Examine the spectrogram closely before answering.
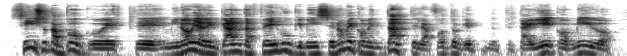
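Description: A man's medium-pitched voice with a Uruguayan accent, lively intonation, a moderate pace and hardly any pauses, over noticeable background noise. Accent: Rioplatense Spanish (Uruguayan). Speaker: comedian. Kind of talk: casual chat.

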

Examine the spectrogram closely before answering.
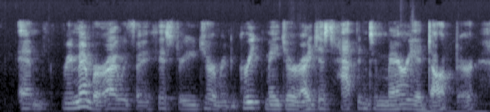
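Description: With lively intonation, a plain, everyday voice goes at a fairly quick pace. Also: woman. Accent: American. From Pennsylvania. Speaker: writer and editor. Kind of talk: interview conversation. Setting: at home.

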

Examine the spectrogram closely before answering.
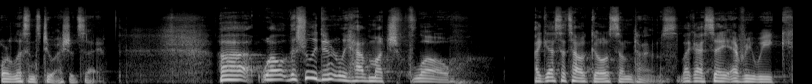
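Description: In a very clean recording with a silent background, a man with a General American accent and an unremarkable speaking voice talks at a fairly quick pace with a fairly high pitch. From Park City, Utah. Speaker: podcast host. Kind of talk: interview; casual monologue. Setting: guest's office.

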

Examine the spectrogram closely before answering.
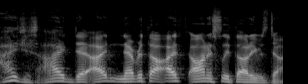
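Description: A man talks at a very fast pace with vocal fry. The recording is very clean, with a silent background. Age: 30s. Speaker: baseball podcast co-host. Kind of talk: casual chat.

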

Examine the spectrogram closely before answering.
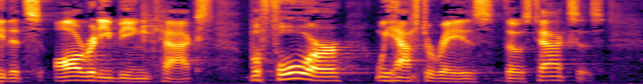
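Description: An American accent marks a man's ordinary speaking voice. His pitch is medium, with ordinary pitch variation. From California. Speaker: policy researcher. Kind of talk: formal debate. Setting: stage with audience.

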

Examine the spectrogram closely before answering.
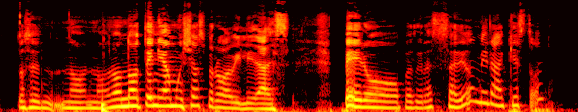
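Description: Her voice is fairly high in pitch with a dark, mellow tone, as the woman moves at a moderate pace with lively intonation. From Chihuahua, Mexico. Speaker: mother of the host. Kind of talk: casual family chat.

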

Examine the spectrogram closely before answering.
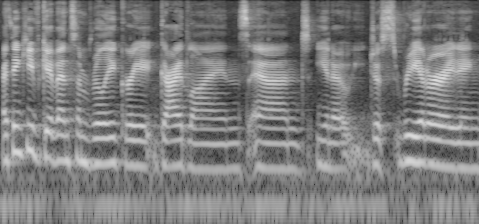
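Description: In an American accent, a woman with an unremarkable speaking voice talks at a moderate pace, fairly low in pitch and with fairly even intonation. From US South. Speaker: wedding podcast co-host. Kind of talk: casual interview.

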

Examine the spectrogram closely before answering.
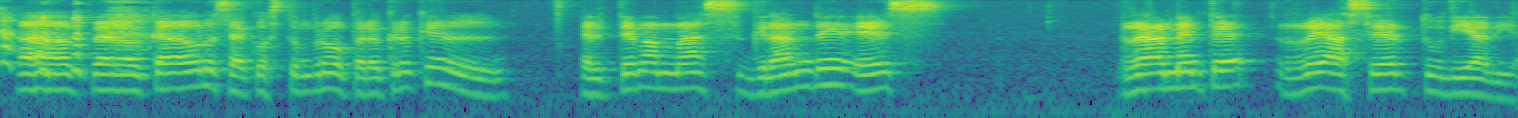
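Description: Ordinary pitch variation marks a man's fairly high voice as he speaks at a very slow pace. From Germany. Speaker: entrepreneur, business partner of host. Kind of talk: casual chat. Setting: home, game room, on video.

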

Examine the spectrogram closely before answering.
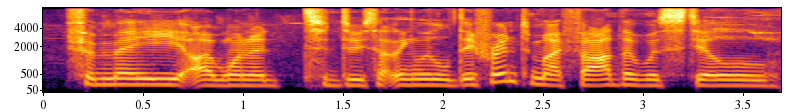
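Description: This woman's pitch sits very deep and low. She talks with an Australian accent. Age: 40s. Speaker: farmer. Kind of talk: interview.

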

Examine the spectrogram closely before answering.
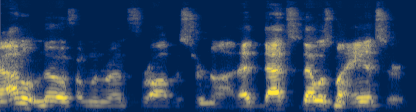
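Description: A man with an American accent. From West Virginia. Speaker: former state legislator. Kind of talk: interview.

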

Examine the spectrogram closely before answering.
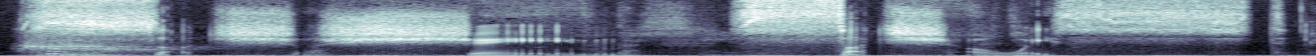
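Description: Someone does a put-on character voice over loud background noise. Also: man. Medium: audio drama. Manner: menacing, grandiose.

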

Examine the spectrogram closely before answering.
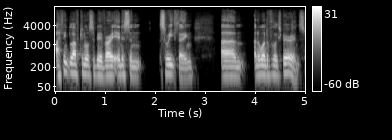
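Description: With a British accent, a man talks at a medium pitch in a monotone, flat intonation. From Egypt and Nigeria. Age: 40s. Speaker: singer. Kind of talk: casual chat.

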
